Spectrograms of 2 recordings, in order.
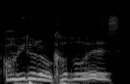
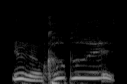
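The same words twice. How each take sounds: First: High, sneering mock question; mock the trainee's ignorance; mocking disbelief. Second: Even higher, incredulous sneer stressing blue; mocking disbelief, pushed higher. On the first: Instructors mock a trainee who doesn't know, in high sneering disbelief. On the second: Instructors repeat the question to the trainee in shrill mock disbelief. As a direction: rub it in with higher scorn.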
